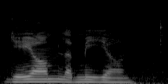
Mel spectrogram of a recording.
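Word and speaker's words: Guillaume La Million: meant only one thing guillaume lamillion if it doesn't rhyme you're not pronouncing it right guillaume la miyan out of the dazzling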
